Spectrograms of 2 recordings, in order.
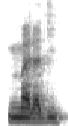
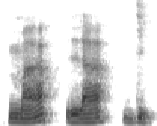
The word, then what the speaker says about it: maladie: The first word is maladie. Maladie. Maladie. And E at the end is not pronouncing.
